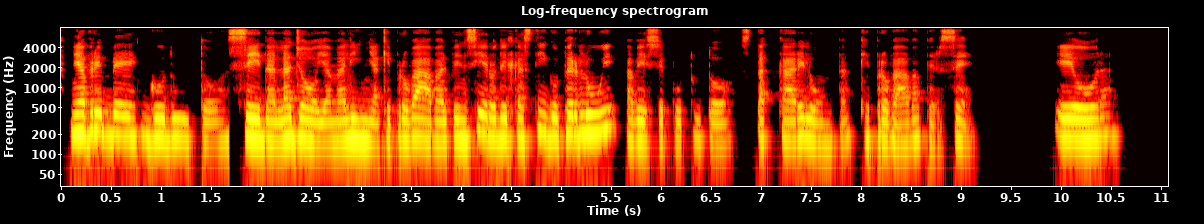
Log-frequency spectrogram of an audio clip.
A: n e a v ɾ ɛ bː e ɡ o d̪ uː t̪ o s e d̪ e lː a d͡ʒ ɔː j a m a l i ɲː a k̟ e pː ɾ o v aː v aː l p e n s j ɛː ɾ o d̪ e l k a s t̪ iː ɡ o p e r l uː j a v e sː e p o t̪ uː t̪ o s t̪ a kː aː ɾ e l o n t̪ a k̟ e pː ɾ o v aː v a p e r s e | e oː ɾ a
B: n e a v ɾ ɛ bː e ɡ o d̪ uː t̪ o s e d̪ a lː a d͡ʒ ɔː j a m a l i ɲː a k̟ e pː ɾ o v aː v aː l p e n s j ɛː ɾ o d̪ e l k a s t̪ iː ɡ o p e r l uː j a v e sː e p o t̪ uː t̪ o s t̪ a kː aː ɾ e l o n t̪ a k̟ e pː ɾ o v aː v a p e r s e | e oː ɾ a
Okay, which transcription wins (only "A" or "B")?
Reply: B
